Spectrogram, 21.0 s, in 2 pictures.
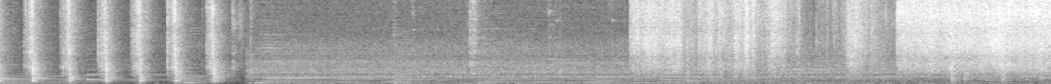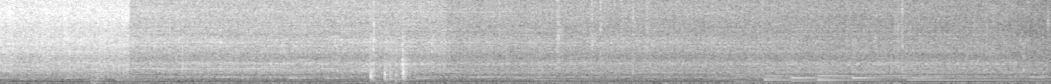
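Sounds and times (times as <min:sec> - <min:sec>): meat sizzling in a frying pan: 0:06.3 - 0:07.9, 0:08.5 - 0:17.6.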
